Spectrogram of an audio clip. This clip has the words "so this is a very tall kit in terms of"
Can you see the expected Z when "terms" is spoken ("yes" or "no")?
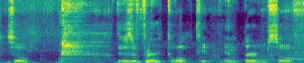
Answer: no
